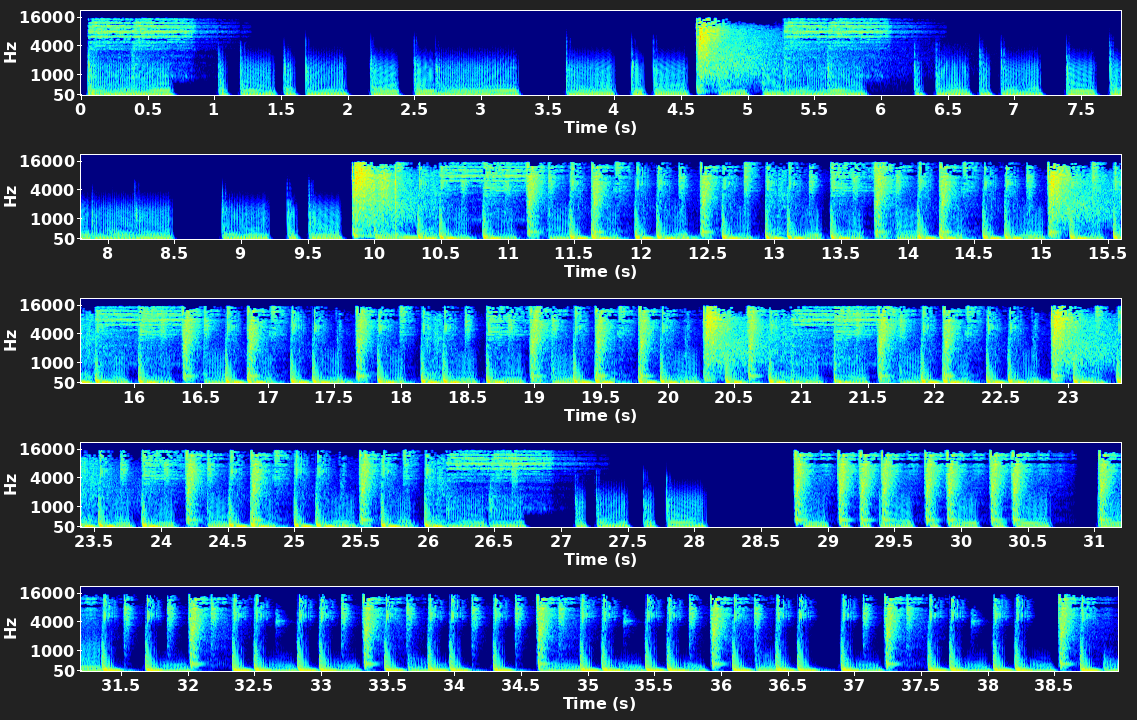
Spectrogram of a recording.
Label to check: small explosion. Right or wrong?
Wrong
